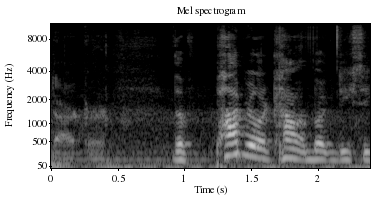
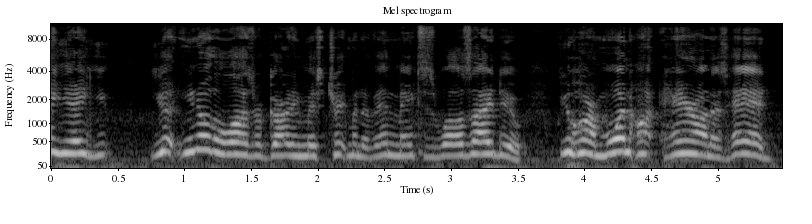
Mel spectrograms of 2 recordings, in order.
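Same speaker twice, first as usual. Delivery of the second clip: high, loud and desperate; panicked shouting at guards; frantic shouting; 11 semitones higher, 8 dB louder than usual. Acted. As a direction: yell it all in a frenzy. Batman furious, inmate panics.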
